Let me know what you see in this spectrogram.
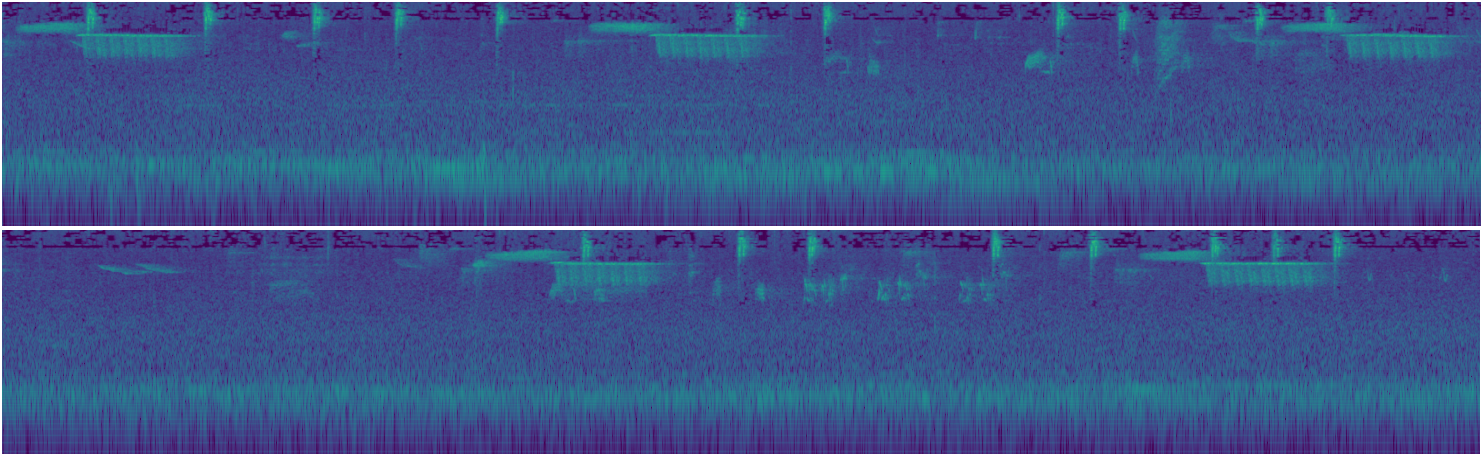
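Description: Songbird calls: a short high note followed by a buzzy trill, repeating about every six and a half seconds, with many short sharp chirps in between over a low steady hum.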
